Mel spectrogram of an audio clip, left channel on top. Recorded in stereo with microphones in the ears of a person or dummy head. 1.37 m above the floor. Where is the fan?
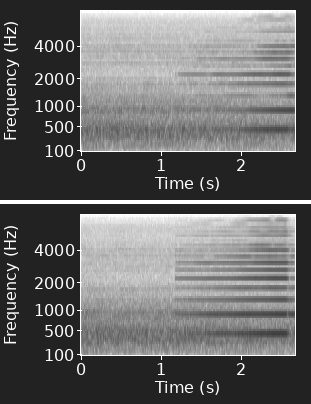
65° left (ahead or behind), 5.5 m.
